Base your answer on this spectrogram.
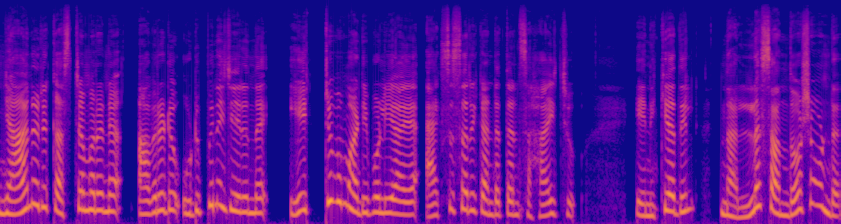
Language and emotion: Malayalam, happy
